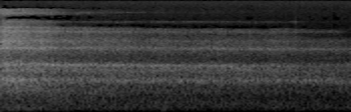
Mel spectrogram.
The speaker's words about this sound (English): So, breathing in and a long, slow exhale. Breathing in and a long, slow exhale.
